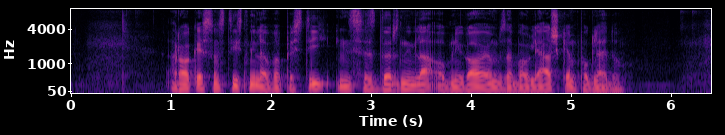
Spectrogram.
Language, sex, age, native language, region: Slovenian, male, 12-17, Slovenian, Central Slovenia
